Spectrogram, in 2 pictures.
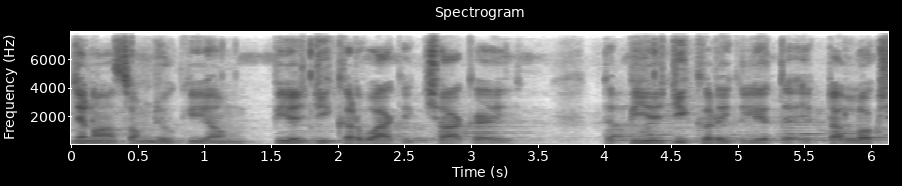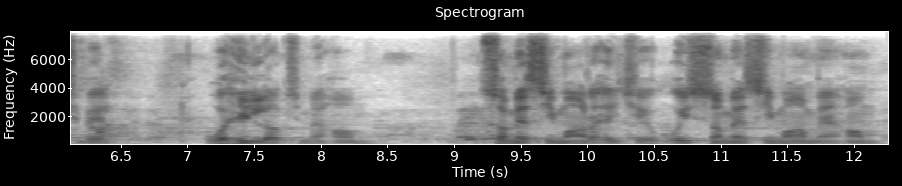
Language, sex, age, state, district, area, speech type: Maithili, male, 60+, Bihar, Saharsa, urban, spontaneous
